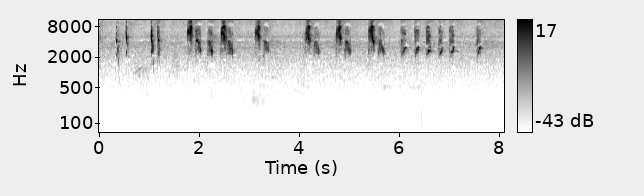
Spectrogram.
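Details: Long-tailed shrike, daput style, song played to provoke other shrikes into singing: a steady series of sharp, high, clipped notes and double notes, roughly three per second, some descending, with faint low murmur beneath.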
